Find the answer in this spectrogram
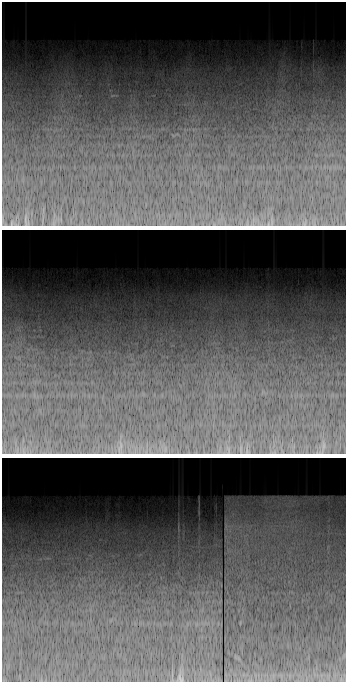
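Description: Steady outdoor city background noise: distant traffic, with a brief knock near the end. Shortly after the knock the sound cuts to a different steady background with a low hum.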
